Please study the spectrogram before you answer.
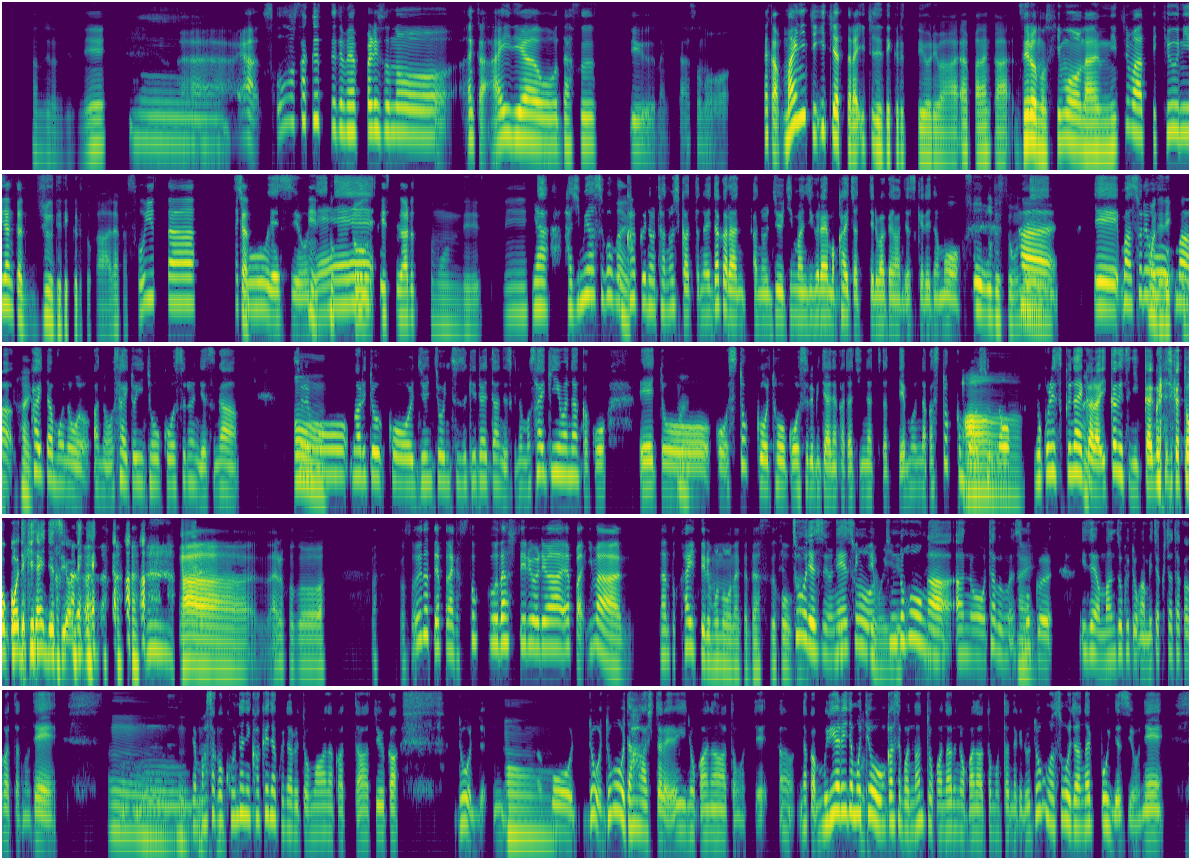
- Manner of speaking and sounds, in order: drawn out: "うーん"; laughing while speaking: "ぐらいしか投稿出来ないんですよね"; laugh
- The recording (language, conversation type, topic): Japanese, advice, 毎日短時間でも創作を続けられないのはなぜですか？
